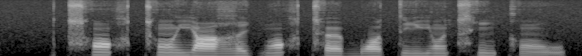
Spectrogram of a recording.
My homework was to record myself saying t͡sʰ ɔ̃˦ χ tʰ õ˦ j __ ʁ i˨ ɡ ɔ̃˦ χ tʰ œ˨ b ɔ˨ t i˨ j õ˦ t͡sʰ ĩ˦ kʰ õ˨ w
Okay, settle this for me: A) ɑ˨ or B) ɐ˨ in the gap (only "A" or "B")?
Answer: A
